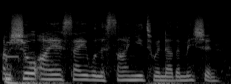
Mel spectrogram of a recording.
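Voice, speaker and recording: A woman's voice: medium pitch, very fast, background noise, natural voice. An actress voicing a hopeful woman scientist who talks earnestly and encouragingly to an AI. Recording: music clearly behind.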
